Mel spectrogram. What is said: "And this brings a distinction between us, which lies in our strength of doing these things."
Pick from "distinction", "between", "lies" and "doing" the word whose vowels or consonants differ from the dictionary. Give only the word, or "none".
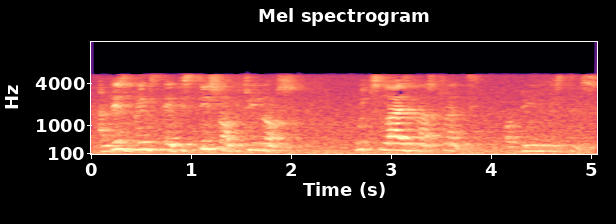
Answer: distinction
